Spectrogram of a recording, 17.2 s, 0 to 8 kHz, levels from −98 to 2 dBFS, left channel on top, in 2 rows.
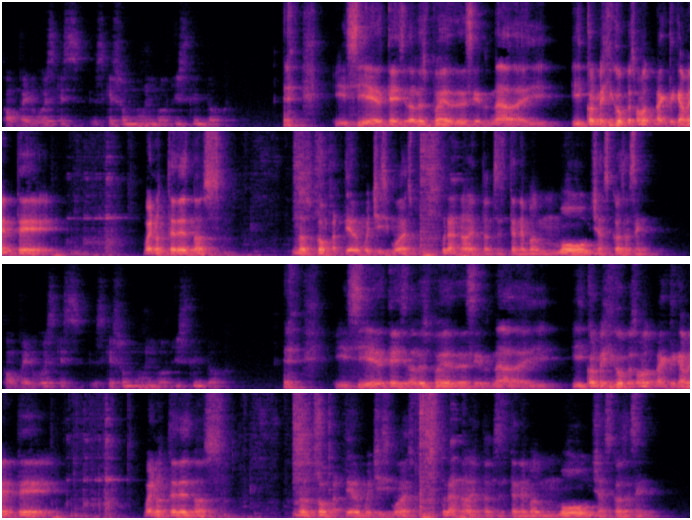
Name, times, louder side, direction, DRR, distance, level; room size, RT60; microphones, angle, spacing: voice 1, 0.0-2.7, equal, 5° left, -2 dB, 0.6 m, -44 dB
voice 2, 3.5-6.8 7.1-9.2 10.4-11.3 12.2-13.7 14.1-16.7, left 2 dB, 75° left, 5 dB, 0.5 m, -31 dB
sound 1, 9.2-10.2 11.1-12.9 13.6-14.9, right 2 dB, 75° right, 0.5 m, -44 dB
5.0 x 2.2 x 2.4 m, 0.66 s
head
